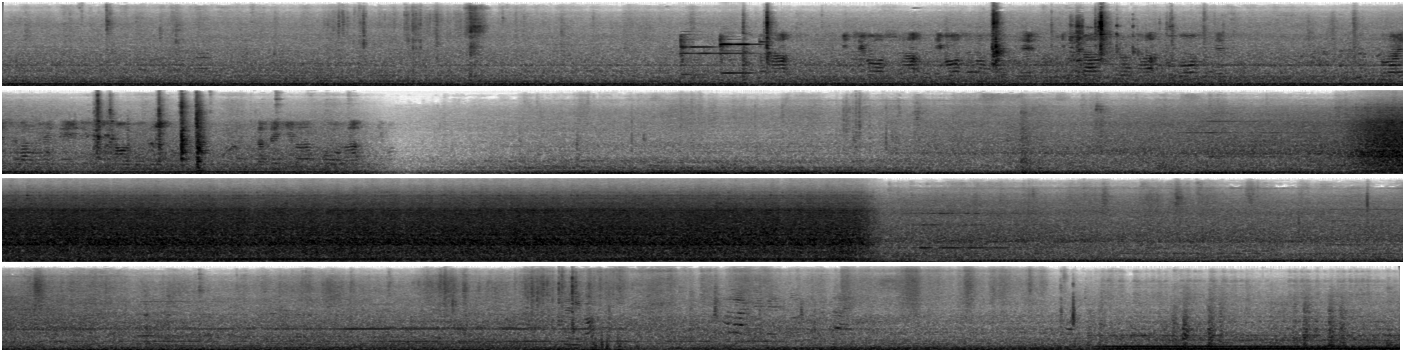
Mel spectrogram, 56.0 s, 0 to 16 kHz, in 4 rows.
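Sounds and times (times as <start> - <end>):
diesel railcar engine idling: 15.4 - 56.0
loud rush of passing railcar: 23.0 - 49.3, 50.2 - 56.0.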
